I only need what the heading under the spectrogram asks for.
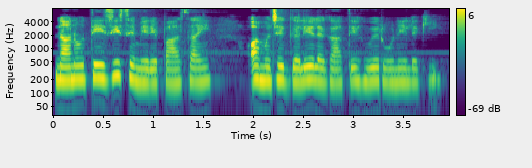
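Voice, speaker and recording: A woman telling a first-person mystery story as a scripted narration, in a steady, even manner. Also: on the low side. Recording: long hall reverb.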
